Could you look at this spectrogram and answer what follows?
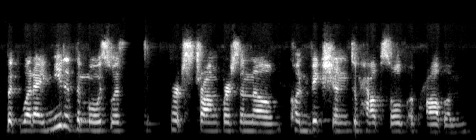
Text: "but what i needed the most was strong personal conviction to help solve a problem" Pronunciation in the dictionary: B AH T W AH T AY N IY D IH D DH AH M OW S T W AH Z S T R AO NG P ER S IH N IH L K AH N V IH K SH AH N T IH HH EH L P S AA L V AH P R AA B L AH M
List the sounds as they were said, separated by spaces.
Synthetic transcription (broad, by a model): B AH T W AH T AY N IY D IH D DH AH M OW S T W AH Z S T R AO NG P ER S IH N L K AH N V IH K SH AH N T IH HH EH L P S AA L V AH P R AA B L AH M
